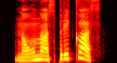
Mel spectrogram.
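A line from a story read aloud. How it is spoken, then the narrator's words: Mumbled. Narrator (Russian): промямлил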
